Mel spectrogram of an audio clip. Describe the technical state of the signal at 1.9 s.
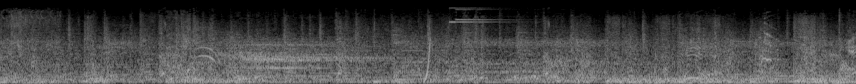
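At 1.9 s the sound turns briefly garbled or jumbled, from 1.81 to 1.95 s. This is chunks out of order: a block of about 46 ms plays two blocks late, after the two that should follow it. Nothing is missing, but the sequence is scrambled, leaving three hard joins.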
